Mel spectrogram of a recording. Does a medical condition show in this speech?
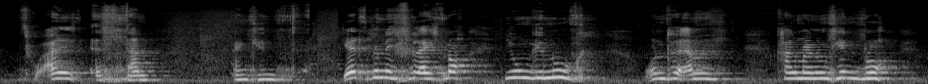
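Yes: cerebral palsy; spasticity in both arms and legs, electric wheelchair, 24-hour personal assistance.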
